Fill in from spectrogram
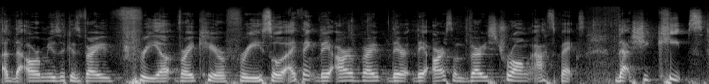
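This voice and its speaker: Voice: medium pitch, steady tone, normal speed, few pauses, a little hiss or hum. Hesitant participant from Barbados speaking up. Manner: hesitant with many fillers. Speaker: seminar participant. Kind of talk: comment from the audience. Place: seminar room.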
